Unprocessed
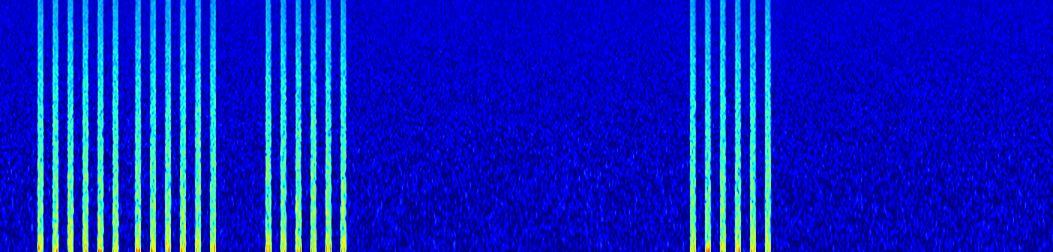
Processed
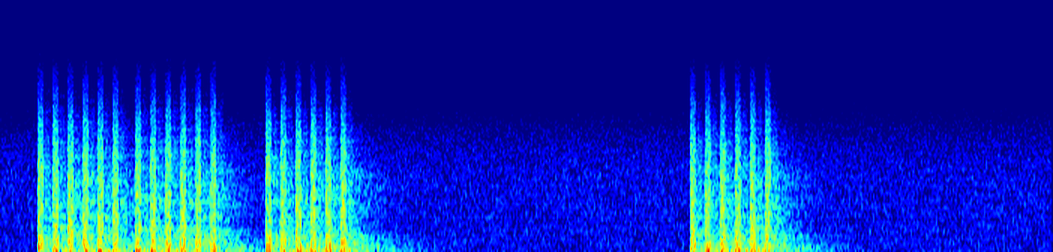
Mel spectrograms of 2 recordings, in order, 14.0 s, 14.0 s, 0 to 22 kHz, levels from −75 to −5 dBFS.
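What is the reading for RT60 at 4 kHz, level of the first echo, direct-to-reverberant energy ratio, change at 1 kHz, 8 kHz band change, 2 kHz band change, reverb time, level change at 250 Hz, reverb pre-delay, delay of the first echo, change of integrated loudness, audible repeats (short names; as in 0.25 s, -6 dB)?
0.80 s, -15.0 dB, 8.0 dB, +3.5 dB, -22.0 dB, 0.0 dB, 1.6 s, +4.0 dB, 5 ms, 95 ms, -1.0 dB, 1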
